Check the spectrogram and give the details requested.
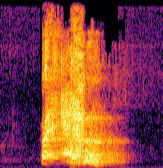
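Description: One loud, explosive sneeze: a sharp intake burst followed by a forceful noisy release lasting about a second, in a quiet room.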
